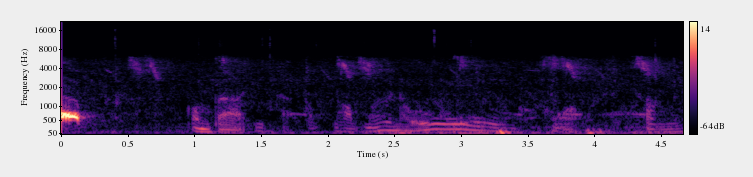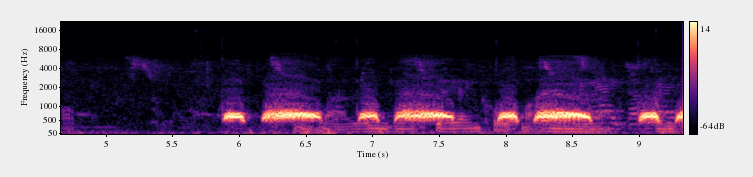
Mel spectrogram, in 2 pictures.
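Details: Spotted dove song: faint rustling and soft murmured notes at first, then from about six seconds a loud run of low, mellow coos repeated roughly every half second.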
